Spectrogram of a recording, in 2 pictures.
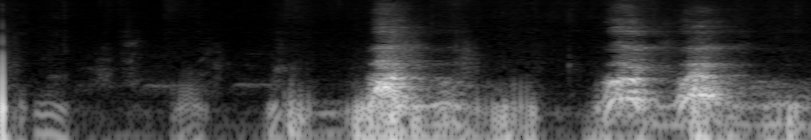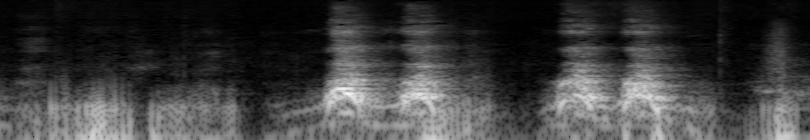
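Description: A dog barking about seven times in short, sharp barks, mostly in quick pairs.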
